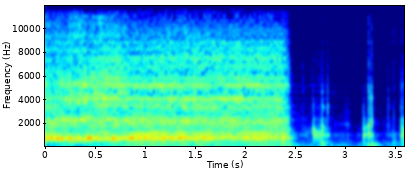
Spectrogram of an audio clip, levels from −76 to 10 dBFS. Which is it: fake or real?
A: fake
